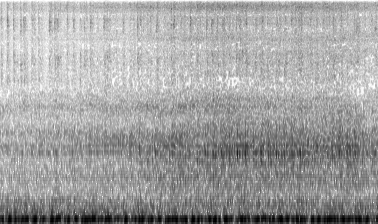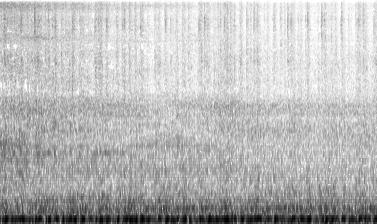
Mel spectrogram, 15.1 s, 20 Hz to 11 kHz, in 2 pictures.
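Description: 1966 Dodge Coronet's 426 Hemi V8 idling steadily, low-pitched with a fast, even pulse.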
